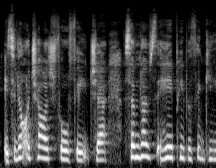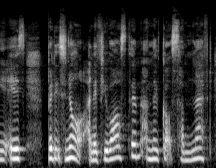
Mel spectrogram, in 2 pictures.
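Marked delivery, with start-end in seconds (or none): none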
